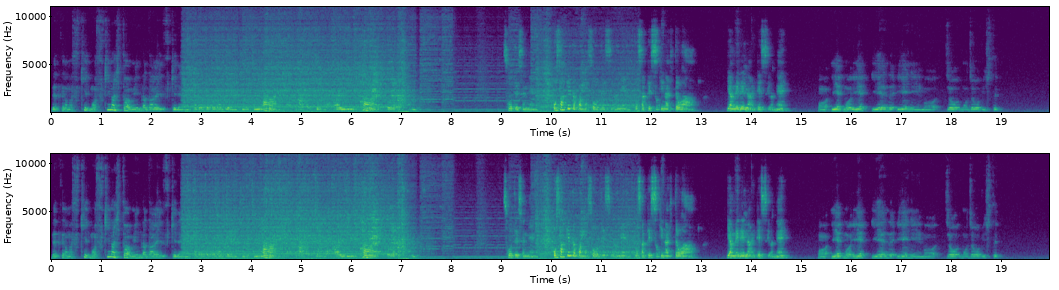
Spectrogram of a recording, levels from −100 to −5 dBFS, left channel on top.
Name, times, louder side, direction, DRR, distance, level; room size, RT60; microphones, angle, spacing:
voice 1, 0.0-7.7 12.1-12.2 13.9-14.0 15.3-18.9, left 2 dB, 30° right, 1.4 m, -35 dB
sound 1, 2.6-7.6 8.5-8.6 9.3-11.8, right 2 dB, 60° right, 3.4 m, -37 dB
sound 2, 2.7-9.8, left 1 dB, 5° left, 6.4 m, -51 dB
voice 2, 6.2-6.5 9.1-9.7 10.0-12.9 13.5-14.7, right 1 dB, 75° right, 2.6 m, -29 dB
10.5 x 6.4 x 4.1 m
head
